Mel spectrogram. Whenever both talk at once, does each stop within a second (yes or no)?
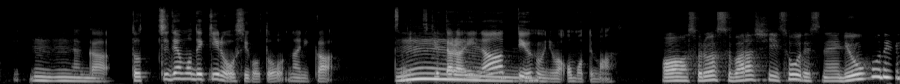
yes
